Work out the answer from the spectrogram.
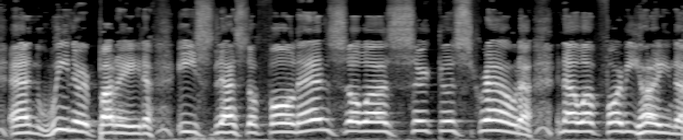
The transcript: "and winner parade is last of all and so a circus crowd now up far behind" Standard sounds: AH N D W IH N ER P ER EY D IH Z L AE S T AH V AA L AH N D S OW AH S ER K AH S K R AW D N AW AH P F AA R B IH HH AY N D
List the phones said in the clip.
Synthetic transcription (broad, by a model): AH N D W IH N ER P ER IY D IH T L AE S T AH F AA L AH N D S OW AH S ER K AH S K R AW D N AW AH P F AA R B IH HH AY N D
